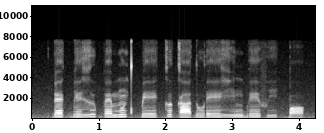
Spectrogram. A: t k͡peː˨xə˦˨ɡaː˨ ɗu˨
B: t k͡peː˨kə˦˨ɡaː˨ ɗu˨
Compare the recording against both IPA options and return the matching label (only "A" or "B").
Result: B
